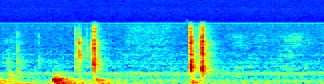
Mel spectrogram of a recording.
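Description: A few scattered taps on a computer keyboard, the last two in quick succession about a second and a half in.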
